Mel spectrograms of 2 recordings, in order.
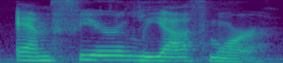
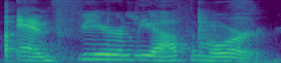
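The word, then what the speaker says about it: Am Fear Liath Mòr: Amphir Leathmore. – Perfect. That was beautiful. – Okay. I couldn't... That's why I'm your straight man. All right. – That was a beautiful pronunciation. – Amphir Leathmore.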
